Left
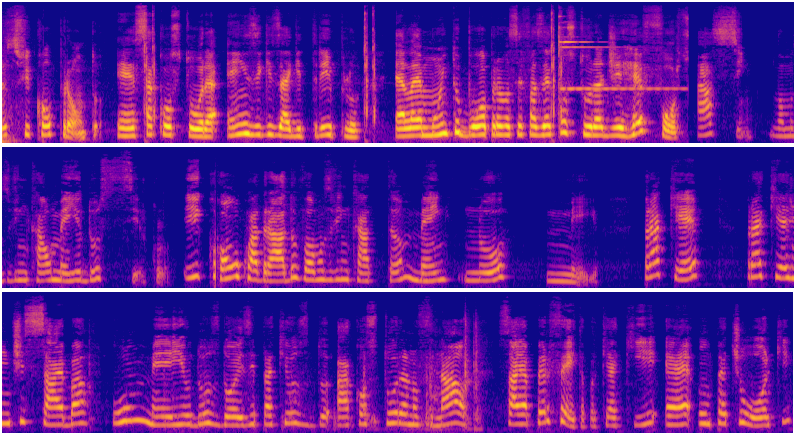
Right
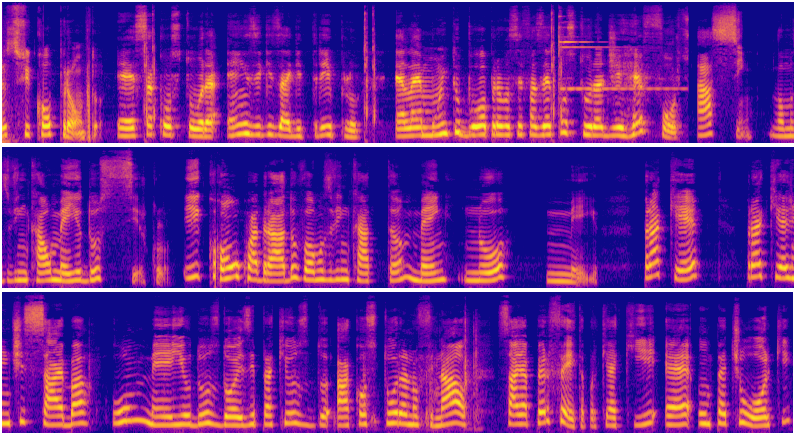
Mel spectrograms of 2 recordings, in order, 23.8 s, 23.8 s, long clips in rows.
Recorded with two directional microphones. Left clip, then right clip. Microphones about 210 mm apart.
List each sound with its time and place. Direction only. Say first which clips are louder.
0.0 s speech: right 5 dB; 15° right (ahead or behind)
1.4 s speech: right 2 dB; 5° left (ahead or behind)
6.9 s speech: right 9 dB; 50° right (ahead or behind)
